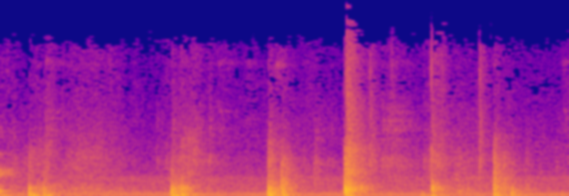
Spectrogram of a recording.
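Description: Stiletto high heels striking a wood floor while walking: about six sharp heel clicks at an uneven pace, roughly one every half second to second.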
